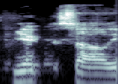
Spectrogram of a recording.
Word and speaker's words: Yggdrasil: How do I say that? Yggdrasil? – Yggdrasil, yeah.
